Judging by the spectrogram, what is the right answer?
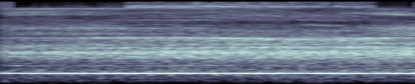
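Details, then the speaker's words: La-Z-Boy SlumberAir air mattress inflation pump after fixing the faulty latch by slipping a metal piece behind the catch; steady airy roar with a fixed mid-pitched hum, bed filling and the latch no longer popping off, so the repair worked. "You can hear the pump running. The bed's filling up. It's not wanting to come off."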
